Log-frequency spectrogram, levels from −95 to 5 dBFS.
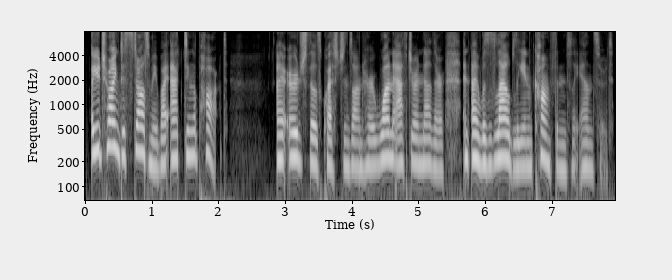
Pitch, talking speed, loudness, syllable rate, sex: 200 Hz, 195 wpm, -20 LUFS, 6.3 syllables/s, female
